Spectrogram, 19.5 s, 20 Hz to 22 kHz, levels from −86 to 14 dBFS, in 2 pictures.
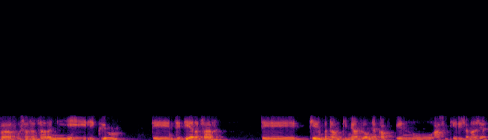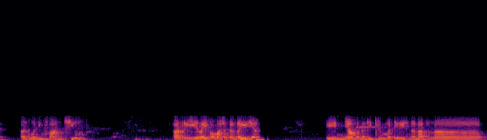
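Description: iLBC codec coding runs through the whole clip. Each frame's excitation is coded on its own, and nothing above 4 kHz survives. The speech sounds band-limited, plainly rough and somewhat synthetic, which fits the 30 ms, 13.33 kbps mode.

Lost iLBC frames appear from 6.33 to 6.37 s. About 30 ms of audio is missing, which fits one dropped frame. The decoder fills it by repeating the last pitch cycle mixed with noise, heard as a brief buzzy held vowel, and the voice is right again almost immediately.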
